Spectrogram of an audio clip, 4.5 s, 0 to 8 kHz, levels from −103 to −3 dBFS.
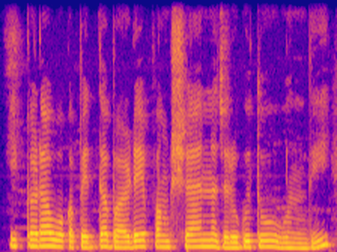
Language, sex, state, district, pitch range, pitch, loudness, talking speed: Telugu, female, Karnataka, Bangalore, 175-195 Hz, 190 Hz, -14 LUFS, 95 wpm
